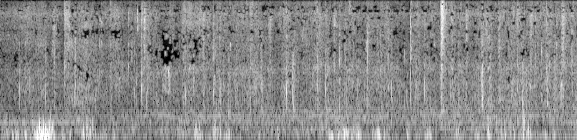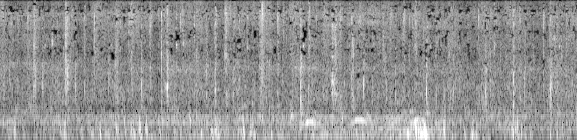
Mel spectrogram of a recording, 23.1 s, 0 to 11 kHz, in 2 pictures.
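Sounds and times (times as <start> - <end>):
footsteps on cobblestones: 0.0 - 23.0
pigeon cooing: 16.9 - 20.7.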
